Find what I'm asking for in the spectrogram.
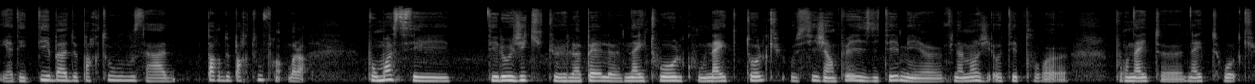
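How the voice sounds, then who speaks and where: With a dark, mellow tone and a fairly low pitch, a woman speaks at a fairly slow pace in a monotone, flat delivery, the sound dry and close with no echo. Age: 20s. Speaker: podcast host. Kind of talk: casual monologue. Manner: halting, with fillers.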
